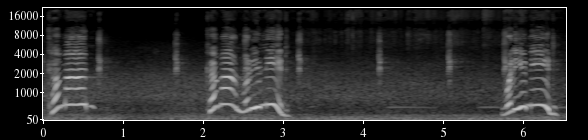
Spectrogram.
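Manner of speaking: high sing-song coaxing; coaxing pet voice. Real, not acted. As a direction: sweet-talk the bird down. Coaxing the bird sweetly.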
